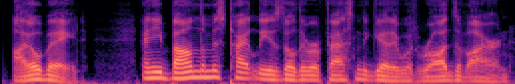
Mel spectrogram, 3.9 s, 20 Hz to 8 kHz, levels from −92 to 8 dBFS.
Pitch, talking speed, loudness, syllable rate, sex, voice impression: 120 Hz, 280 wpm, -18 LUFS, 7.9 syllables/s, male, masculine, adult-like, slightly middle-aged, slightly thick, slightly tensed, slightly powerful, very bright, hard, clear, very fluent, slightly raspy, slightly cool, very intellectual, very refreshing, very sincere, slightly calm, slightly mature, friendly, slightly reassuring, very unique, elegant, sweet, kind, slightly sharp, light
